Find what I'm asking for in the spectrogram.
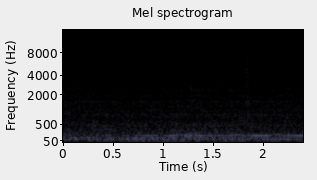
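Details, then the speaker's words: Lada Vesta after fixing the filter rattle: clutch taking up load in reverse, steady low engine drone with no tapping or rattle; everything sounds tight and normal. "смотрим ну все нету этого звука значились этим от этого фильтра зараза и было"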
